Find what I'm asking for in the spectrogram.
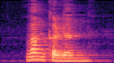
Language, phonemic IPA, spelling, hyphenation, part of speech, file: Dutch, /ˈʋɑŋ.kə.lə(n)/, wankelen, wan‧ke‧len, verb, Nl-wankelen.ogg
- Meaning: 1. to stagger 2. to waver, to wobble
